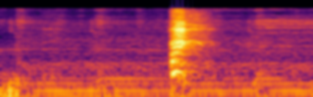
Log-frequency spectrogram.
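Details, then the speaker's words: A single short, sharp hissing sneeze from a Japanese girl, against quiet room noise. "くしゃみしそう。やばいやばい。くしゃみしそう。"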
